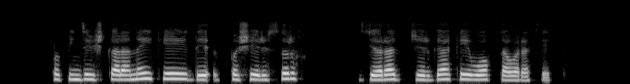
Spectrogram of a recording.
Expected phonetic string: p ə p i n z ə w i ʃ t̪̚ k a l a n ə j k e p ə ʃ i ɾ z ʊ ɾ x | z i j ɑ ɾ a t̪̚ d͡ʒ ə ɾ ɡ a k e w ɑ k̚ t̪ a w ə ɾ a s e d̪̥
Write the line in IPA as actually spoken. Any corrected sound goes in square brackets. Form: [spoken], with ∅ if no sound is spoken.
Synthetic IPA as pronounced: p ə p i n z ə w i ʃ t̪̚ k a l a n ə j k e p ə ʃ [e] ɾ [s] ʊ ɾ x | z i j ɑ ɾ a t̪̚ d͡ʒ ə ɾ ɡ a k e w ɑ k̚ t̪ a w ə ɾ a s e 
